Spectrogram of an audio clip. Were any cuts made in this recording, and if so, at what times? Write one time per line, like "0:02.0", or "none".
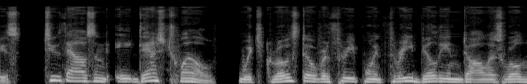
none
